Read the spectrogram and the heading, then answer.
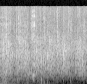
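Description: An audience claps steadily and loudly, a dense wash of many hands with no pause in the applause for its full length.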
